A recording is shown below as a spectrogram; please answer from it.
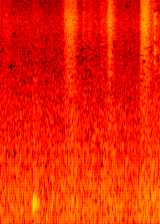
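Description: Marker pen on a whiteboard: a few short scratchy drawing strokes, starting about a second in.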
